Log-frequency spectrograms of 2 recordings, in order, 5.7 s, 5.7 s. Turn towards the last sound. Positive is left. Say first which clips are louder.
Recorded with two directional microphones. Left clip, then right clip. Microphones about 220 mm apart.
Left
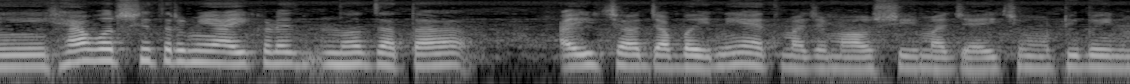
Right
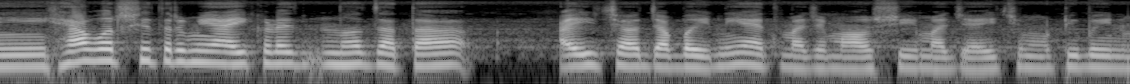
# right 6 dB
turn(degrees=-15)  # may be behind; listen again after turning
